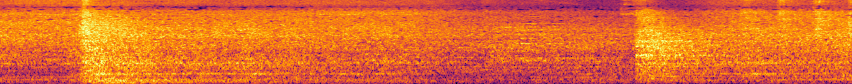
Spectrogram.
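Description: Steady rumbling machinery and room noise in a factory hall, with a louder rush of noise about a second in and another shortly before the end.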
